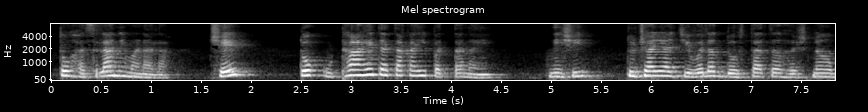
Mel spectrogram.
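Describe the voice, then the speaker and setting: A woman reads a story aloud with a tender, pleading warmth, as if speaking a letter to someone far away. Her voice is mellow and soft-edged. The recording carries a noticeable room echo. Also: medium pitch. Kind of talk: emotional story reading. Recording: echoey room.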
